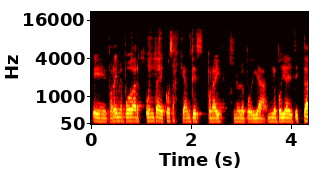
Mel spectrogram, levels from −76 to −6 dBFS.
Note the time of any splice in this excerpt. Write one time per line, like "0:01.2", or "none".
0:02.9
